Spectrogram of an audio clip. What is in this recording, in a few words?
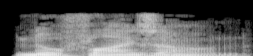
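"no-fly zone", American English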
